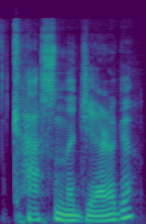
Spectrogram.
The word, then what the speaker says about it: Castlederg: Like, A lot of the people from my hometown shout out Castlederg, Castlanajerga. That's how they say it.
